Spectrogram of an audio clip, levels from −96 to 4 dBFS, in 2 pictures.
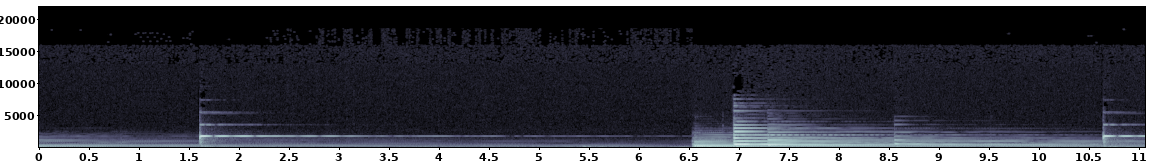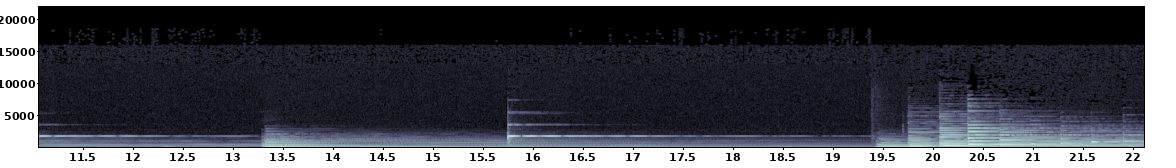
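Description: Repeated frames stutter the sound at 1.05–1.19 s, 14.61–14.65 s and 19.83–19.86 s, where blocks of 70, 46 and 23 ms were replayed, lengthening the audio. Each shows as a duplicated waveform segment and a repeated spectrogram slice.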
